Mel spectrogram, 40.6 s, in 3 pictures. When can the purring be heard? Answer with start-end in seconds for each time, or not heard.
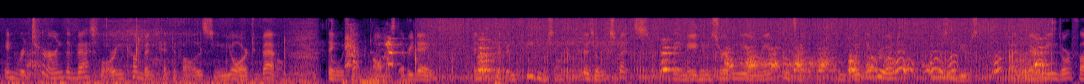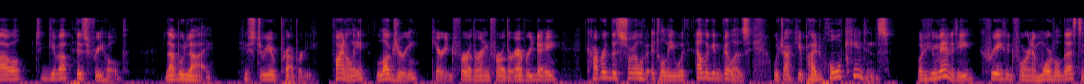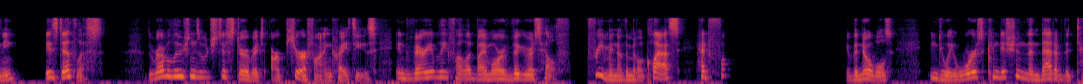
0.0-13.2.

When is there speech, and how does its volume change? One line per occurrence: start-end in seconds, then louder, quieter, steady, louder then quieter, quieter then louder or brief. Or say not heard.
0.1-36.2 steady
37.6-40.6 brief.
